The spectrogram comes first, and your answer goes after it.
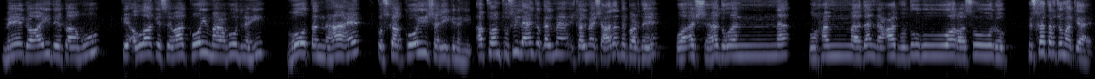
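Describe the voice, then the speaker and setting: A man teaching correct pronunciation in a religious lesson. He explains each mistake patiently and repetitively, then chants the words slowly and stretches them out. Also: high-pitched, a little mellow. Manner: corrects errors, then demonstrates slow, drawn-out chanted recitation. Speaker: Quran recitation teacher.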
